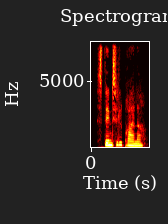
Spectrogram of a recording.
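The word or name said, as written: stencilbrænder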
